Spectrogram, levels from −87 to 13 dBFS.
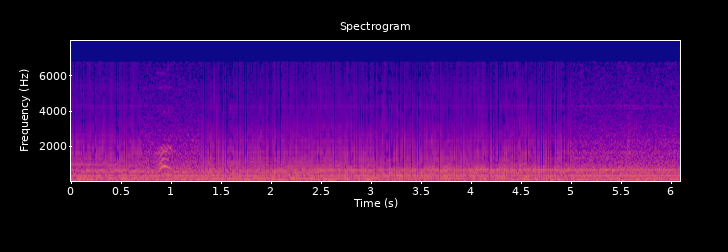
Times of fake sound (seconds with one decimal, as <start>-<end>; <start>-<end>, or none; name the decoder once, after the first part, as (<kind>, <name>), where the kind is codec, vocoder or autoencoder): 0.0-0.7 (vocoder, BigVGAN v2); 1.3-5.0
